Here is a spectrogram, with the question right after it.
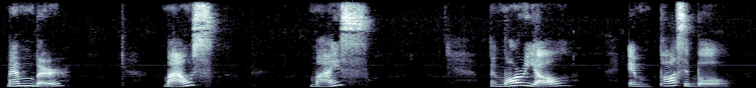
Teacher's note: bibir bawah dan atas bekerja sama dengan rongga hidung untuk mengucapkan huruf M dan N. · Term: bilabial nasal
